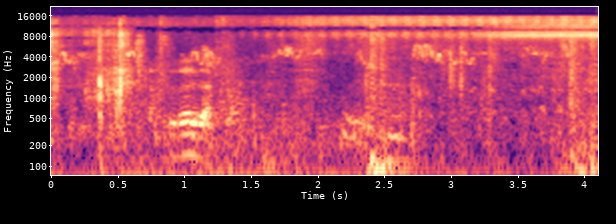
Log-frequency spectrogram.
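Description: Faint pigeon cooing in a quiet open-air setting, a few short low calls about a second in and again after two seconds.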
